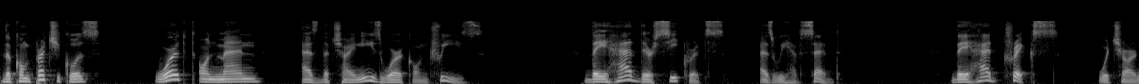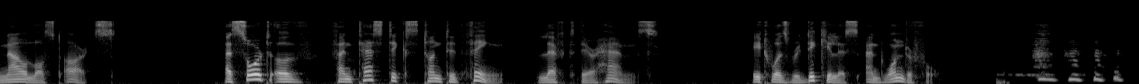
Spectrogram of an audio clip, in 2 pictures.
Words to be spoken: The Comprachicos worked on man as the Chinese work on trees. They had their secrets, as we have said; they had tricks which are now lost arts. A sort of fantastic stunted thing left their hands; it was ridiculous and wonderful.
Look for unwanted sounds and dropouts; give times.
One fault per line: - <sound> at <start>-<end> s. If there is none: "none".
- laugh at 21.4-22.7 s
